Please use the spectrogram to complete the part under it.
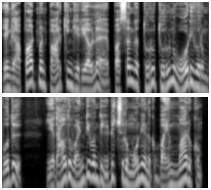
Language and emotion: Tamil, fearful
